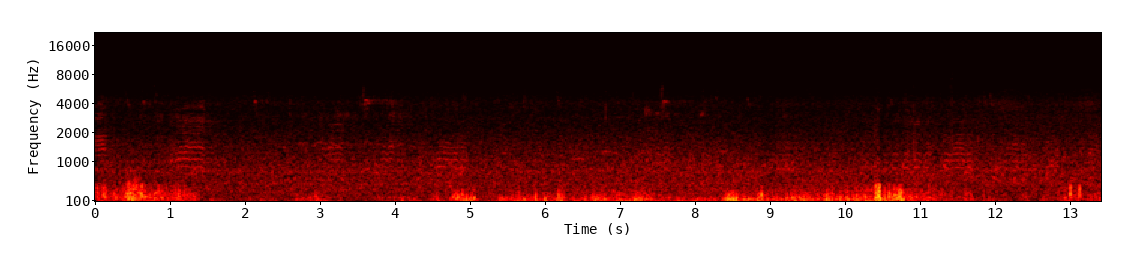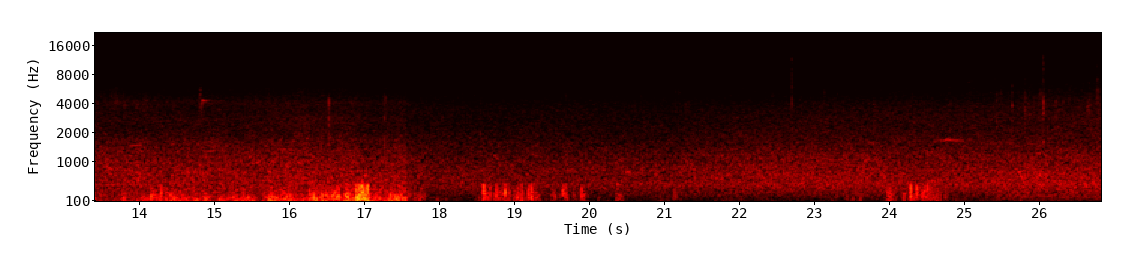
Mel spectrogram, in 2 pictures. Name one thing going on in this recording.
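Small waves lap against the shore.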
